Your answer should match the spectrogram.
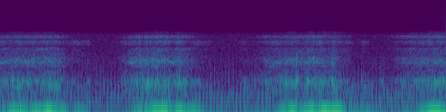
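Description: Baitcasting reel being cranked in short bursts, about one every second and a half, its gear noise picked up close by the rod-mounted camera.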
